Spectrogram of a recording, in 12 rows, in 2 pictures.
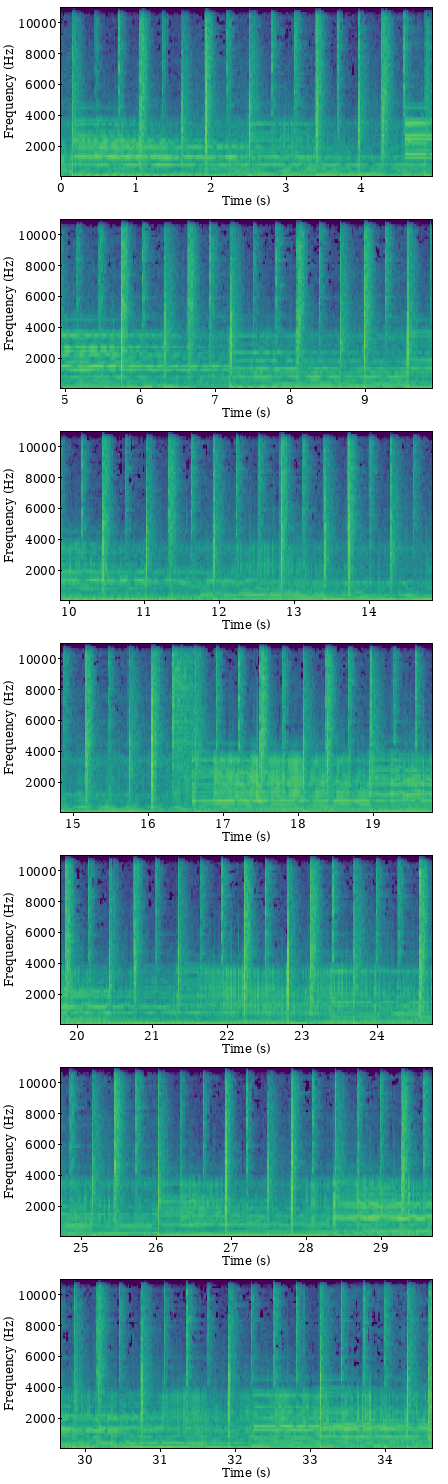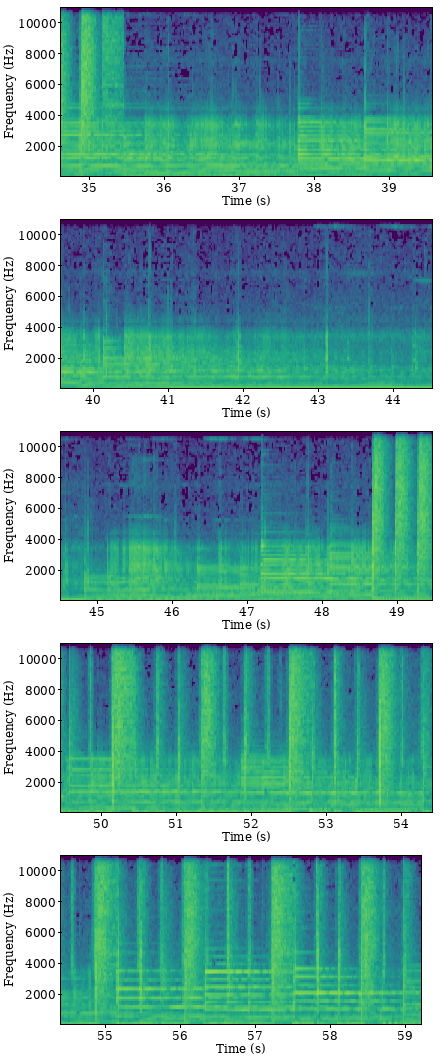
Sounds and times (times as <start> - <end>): Music: 0.0 - 59.2.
